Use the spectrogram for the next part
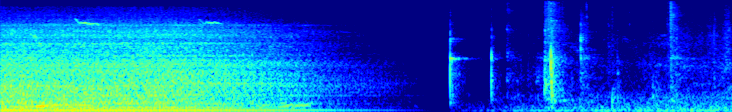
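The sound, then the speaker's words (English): A lorry's heavy engine rumbles, loud and steady, then winds down and cuts out, followed by a few sharp metallic clanks and knocks as it pulls up and comes to a stop. “Oh, I think that's a lorry. Oh, yeah, here he comes.”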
